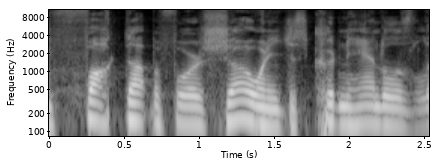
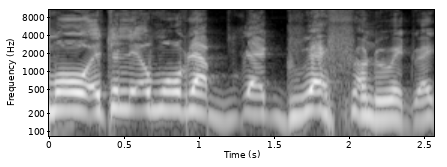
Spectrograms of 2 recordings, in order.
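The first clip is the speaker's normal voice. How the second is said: Cockney accent; 4 semitones higher than usual. Shown as a demonstration. Host showing how Cockney goes, broad Cockney accent. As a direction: put on a rough Cockney accent. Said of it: "you got the Cockney pretty good".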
